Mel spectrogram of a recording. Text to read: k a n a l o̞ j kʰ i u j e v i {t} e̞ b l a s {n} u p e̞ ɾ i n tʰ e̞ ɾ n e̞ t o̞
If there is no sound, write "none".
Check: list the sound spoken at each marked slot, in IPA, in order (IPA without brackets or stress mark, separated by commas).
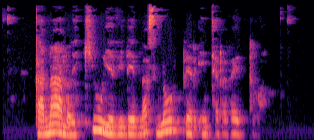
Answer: d, n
